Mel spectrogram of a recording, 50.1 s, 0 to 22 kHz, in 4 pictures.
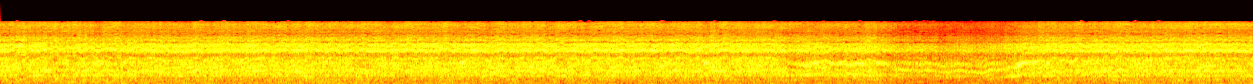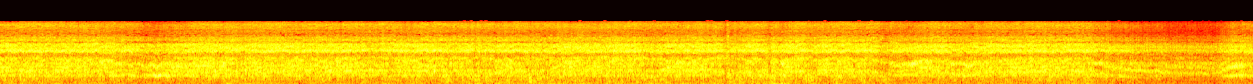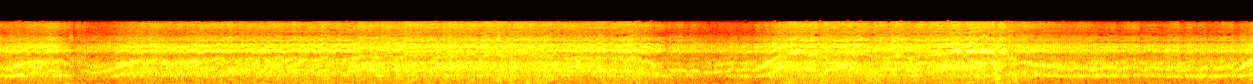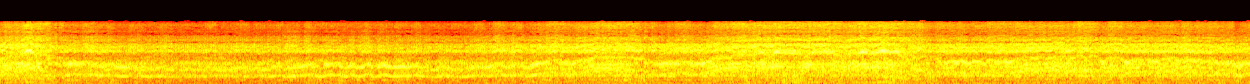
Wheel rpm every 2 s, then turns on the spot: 160, 160, 160, 160, 110, 160, 140, 160, 160, 160, 150, 120, 110, 160, 190, 130, 190, 140, 130, 90, 90, 140, 190, 160, 160.
none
